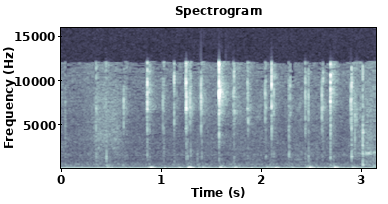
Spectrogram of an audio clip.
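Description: Key presses on a computer keyboard in a short burst of a few taps, fairly quiet over a steady low hum.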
